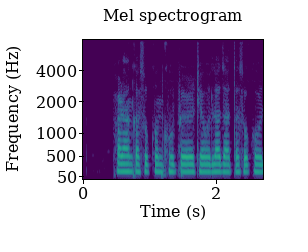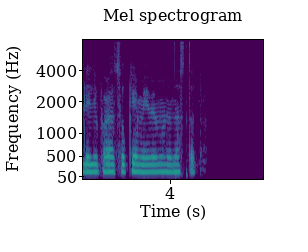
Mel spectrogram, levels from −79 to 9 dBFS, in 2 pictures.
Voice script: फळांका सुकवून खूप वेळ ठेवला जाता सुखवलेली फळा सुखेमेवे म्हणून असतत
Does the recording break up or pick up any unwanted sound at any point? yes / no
no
